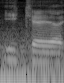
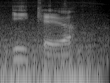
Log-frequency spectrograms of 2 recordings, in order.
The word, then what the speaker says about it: IKEA: whoops that's not ideal ikea is pronounced ikea here in japan whoops i'm getting hunted into the field though i don't think i've really ever heard anybody pronounce it eka but you know i'm also not in the part of the world where that pronunciation of that spelling makes sense much i knocked down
